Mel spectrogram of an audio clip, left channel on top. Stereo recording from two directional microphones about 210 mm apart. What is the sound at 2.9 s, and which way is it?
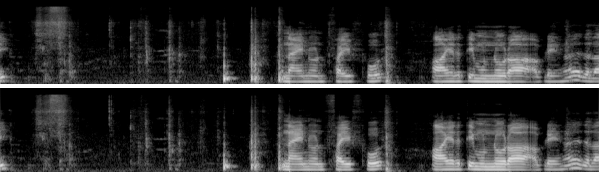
Speech, 50° right (ahead or behind).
